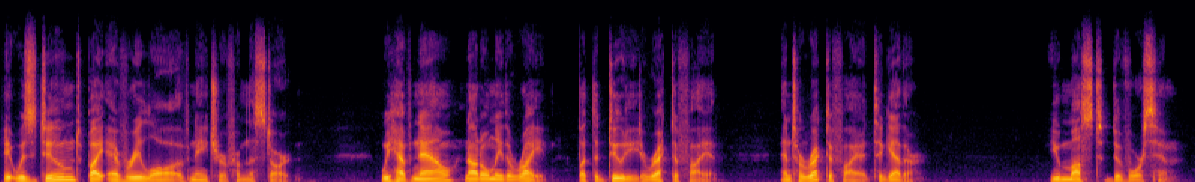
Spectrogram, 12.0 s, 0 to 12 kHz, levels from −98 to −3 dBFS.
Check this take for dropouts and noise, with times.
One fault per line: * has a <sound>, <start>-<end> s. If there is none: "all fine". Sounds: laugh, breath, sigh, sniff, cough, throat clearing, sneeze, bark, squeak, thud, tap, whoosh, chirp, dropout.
all fine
